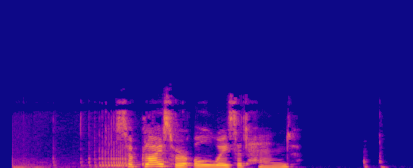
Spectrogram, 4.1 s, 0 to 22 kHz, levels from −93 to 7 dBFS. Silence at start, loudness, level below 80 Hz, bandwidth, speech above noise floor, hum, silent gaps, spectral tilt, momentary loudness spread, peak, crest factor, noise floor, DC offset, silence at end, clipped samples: 0.15 s; -17 LUFS; -70 dBFS; 10 kHz; 73 dB; none; none; -3.5 dB/octave; 17 LU; -2 dBFS; 18 dB; -90 dBFS; under 0.1%; 0.3 s; under 0.1%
